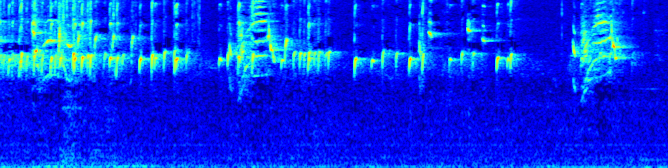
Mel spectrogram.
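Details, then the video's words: Goldfinch song in lively bursts of bright, tinkling twitters and quick slurred notes, separated by short near-silent gaps. "Supporting and Singing Along with Goldfinches"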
